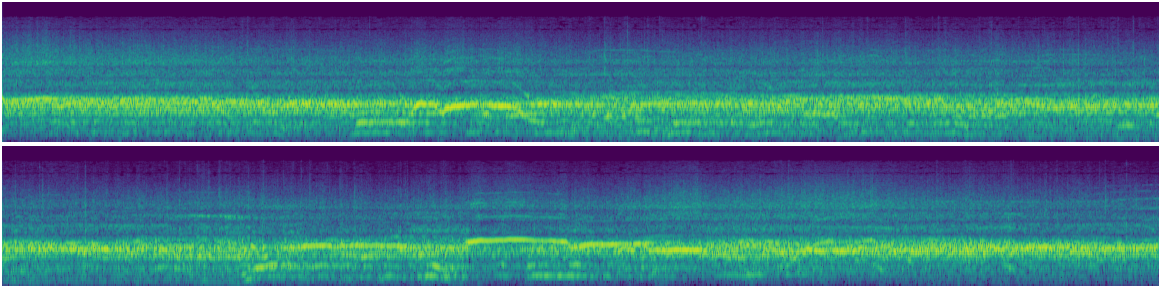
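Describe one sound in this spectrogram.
A crowd of young women and men call out and chatter in a large echoing hall.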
